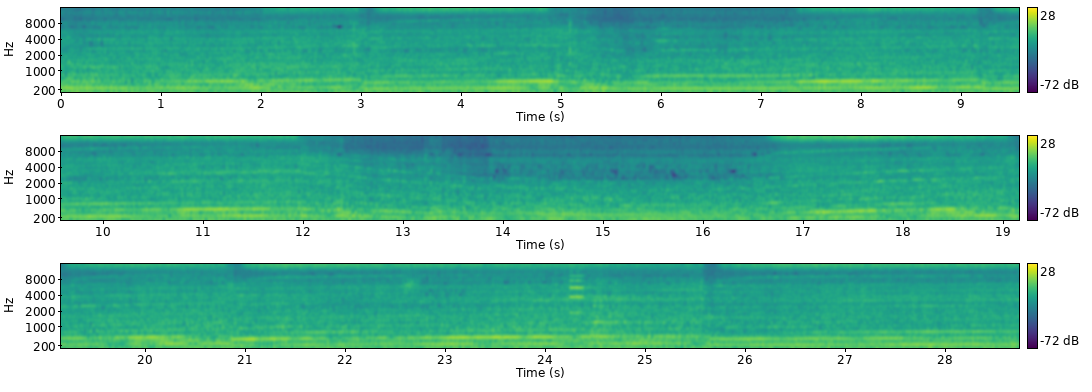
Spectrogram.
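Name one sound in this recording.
A racing car engine roars at high revs, climbing and shifting gears, then drops low while braking and revs up again.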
